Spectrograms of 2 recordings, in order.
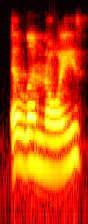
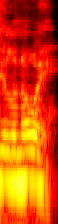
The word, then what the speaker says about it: Illinois: my head Jimbo foreign it's not pronounced Illinois I thought they had a lot of noise there no it's Illinois Illinois I know and a lot of people try to pronounce it with the S like noise and it's like are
